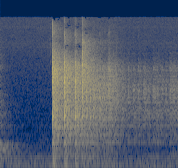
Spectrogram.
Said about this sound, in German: Okay, dann ähm, würde ich sagen, du darfst nochmal würfeln.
